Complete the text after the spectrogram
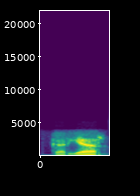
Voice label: "cariar", Spanish; infinitive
